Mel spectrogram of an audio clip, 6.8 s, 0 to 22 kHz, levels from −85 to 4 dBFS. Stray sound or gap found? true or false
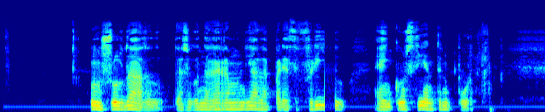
true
